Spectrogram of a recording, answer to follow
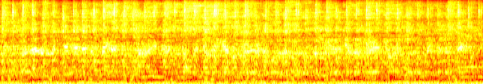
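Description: Live heavy metal band playing loud over a concert PA: guitars and drums with a heavy, booming low end.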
